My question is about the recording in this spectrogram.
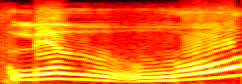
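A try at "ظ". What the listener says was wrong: Iya, enggak boleh pakai bibir. Dia huruf lidah.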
